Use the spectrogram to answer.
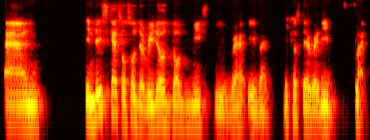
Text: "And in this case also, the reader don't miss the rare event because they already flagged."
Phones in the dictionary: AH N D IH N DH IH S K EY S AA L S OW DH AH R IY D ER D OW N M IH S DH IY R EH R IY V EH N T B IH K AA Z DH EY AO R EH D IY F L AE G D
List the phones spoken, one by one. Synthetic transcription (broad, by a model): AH N IH N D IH S K EY S AA L S OW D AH R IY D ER D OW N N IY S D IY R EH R IY V EH N T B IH K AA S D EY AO R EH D IY F L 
